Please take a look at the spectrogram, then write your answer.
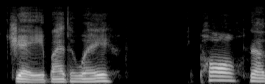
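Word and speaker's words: Jai: During the uh actual interview with Jay uh with Ja Ja and it's Jay, by the way, Paul, now that we've talked, it's J AI, but it's pronounced J A Y.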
